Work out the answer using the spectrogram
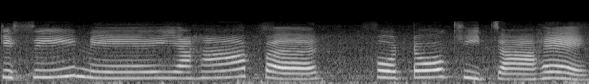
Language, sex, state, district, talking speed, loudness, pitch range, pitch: Hindi, female, Madhya Pradesh, Dhar, 70 wpm, -14 LUFS, 280-325 Hz, 295 Hz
